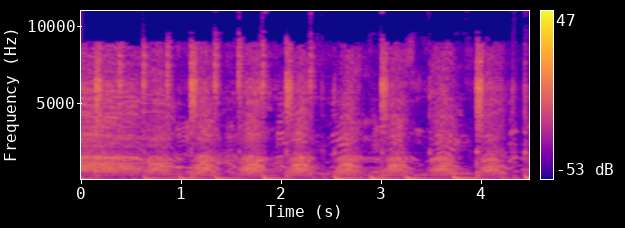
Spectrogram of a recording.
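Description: Crowd shouting and cheering over a hip-hop beat with a steady kick drum. A loud roar of voices at first gives way to rhythmic shouts in time with the beat.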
